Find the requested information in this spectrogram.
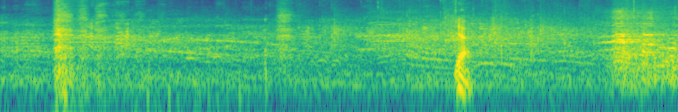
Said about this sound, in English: Let this go down as the first dad joke in history to get an applause from a whole congregation of people.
